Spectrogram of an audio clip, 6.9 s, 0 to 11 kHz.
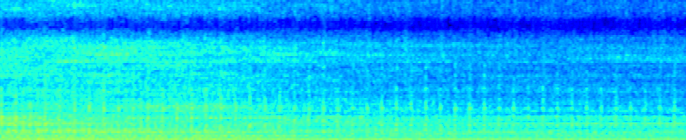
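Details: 2007 Mercedes E280 with 3.0L M272 petrol V6 built after the balance shaft fix idles with a steady, regular knock of about three to four beats a second.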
